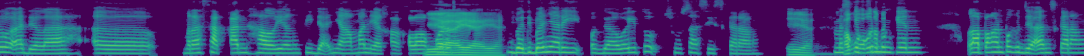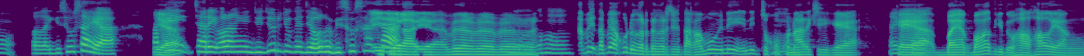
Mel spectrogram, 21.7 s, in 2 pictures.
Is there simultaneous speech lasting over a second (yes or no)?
no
